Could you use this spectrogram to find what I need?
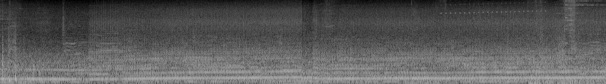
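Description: A car engine roars steadily, its pitch climbing as it speeds up, with a brief dip at a gear change.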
